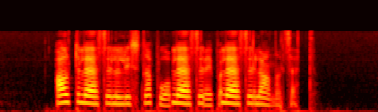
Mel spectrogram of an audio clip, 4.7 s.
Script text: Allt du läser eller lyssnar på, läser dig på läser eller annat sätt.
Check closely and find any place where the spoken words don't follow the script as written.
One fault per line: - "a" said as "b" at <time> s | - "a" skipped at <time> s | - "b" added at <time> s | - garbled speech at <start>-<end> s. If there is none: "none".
none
